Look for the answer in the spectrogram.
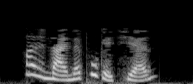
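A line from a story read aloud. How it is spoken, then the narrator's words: Laughing. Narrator (Chinese): 鸳鸯 笑道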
